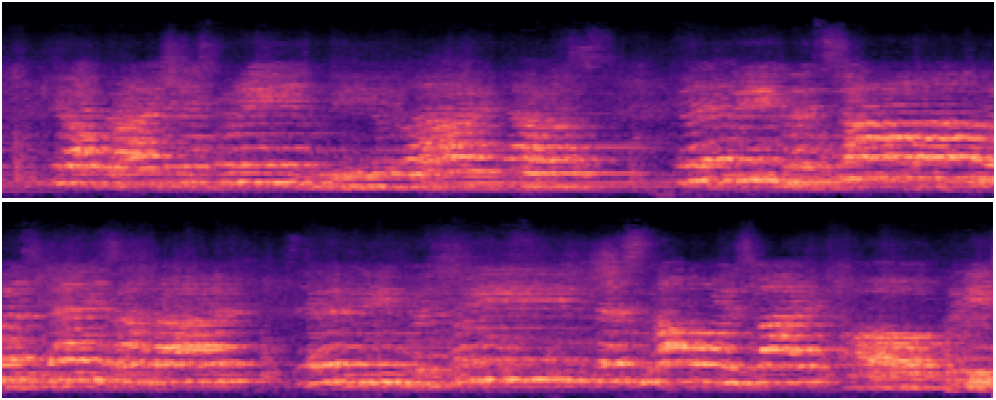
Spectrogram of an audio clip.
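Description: A group of children singing a song together in phrases of about four seconds, with short breaks between phrases.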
